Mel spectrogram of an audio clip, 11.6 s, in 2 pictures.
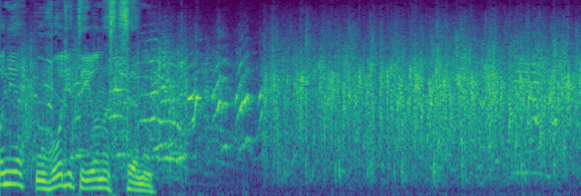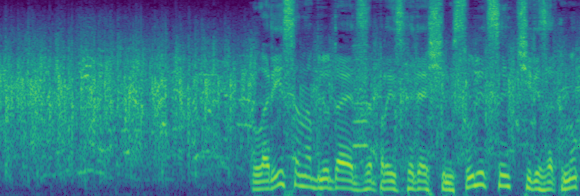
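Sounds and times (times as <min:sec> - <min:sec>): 
speech: 0:00.0 - 0:01.7, 0:08.3 - 0:11.5
laughter and voices of the club audience: 0:00.0 - 0:03.0, 0:06.7 - 0:11.5
audience applause after a performance in a club: 0:00.0 - 0:11.5.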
